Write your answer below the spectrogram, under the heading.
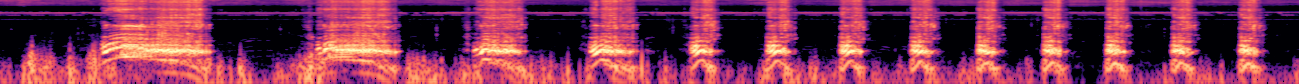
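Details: An Asiatic lion of Gir roars: two long moans, then a run of shorter grunts that come faster and fade.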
